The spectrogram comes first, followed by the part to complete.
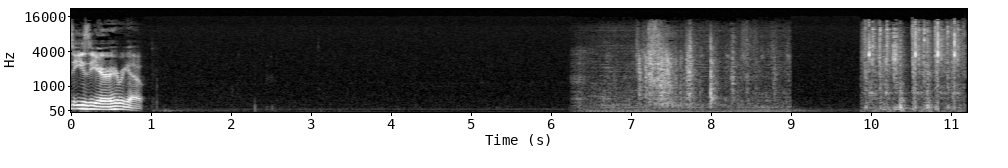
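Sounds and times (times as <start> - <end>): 
speech: 0.0 - 1.0
typewriter typing: 9.9 - 11.1.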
